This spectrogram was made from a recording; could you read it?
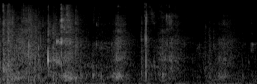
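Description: Crisp, crackly crunching of gluten-free Cape Cod BBQ potato chips with 40% less fat being bitten and chewed, with several sharp snaps early on followed by steady munching, loud and with no talking.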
